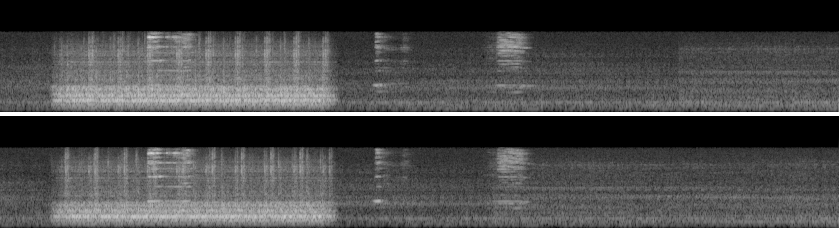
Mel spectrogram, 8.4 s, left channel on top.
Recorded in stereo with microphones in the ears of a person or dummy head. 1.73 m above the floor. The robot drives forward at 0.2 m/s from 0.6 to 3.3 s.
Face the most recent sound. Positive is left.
turn(degrees=5)  # may be behind; listen again after turning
